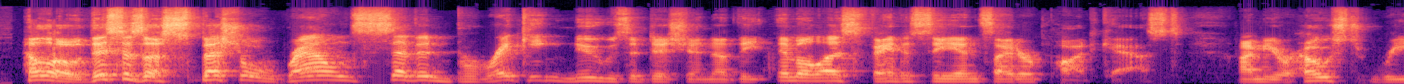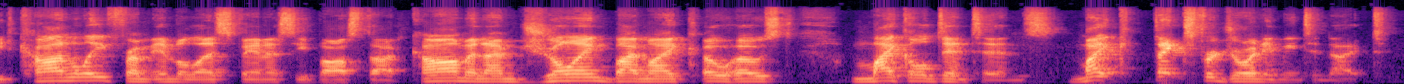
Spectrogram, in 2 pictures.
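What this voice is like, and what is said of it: Mock serious newscaster voice. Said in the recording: “a bit more of a serious intro with my newscaster voice ... maybe that's sort of like a pseudo Batman villain newscaster”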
